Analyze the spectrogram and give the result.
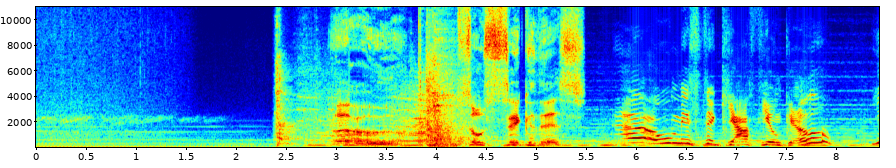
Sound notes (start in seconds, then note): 2.8 groans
